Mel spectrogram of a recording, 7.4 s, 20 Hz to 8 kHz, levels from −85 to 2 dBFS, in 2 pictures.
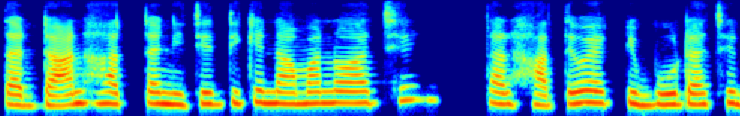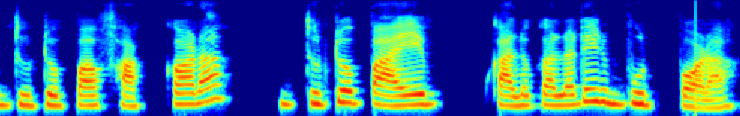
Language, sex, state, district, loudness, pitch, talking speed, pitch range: Bengali, female, West Bengal, Dakshin Dinajpur, -17 LUFS, 245 Hz, 180 wpm, 225-265 Hz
